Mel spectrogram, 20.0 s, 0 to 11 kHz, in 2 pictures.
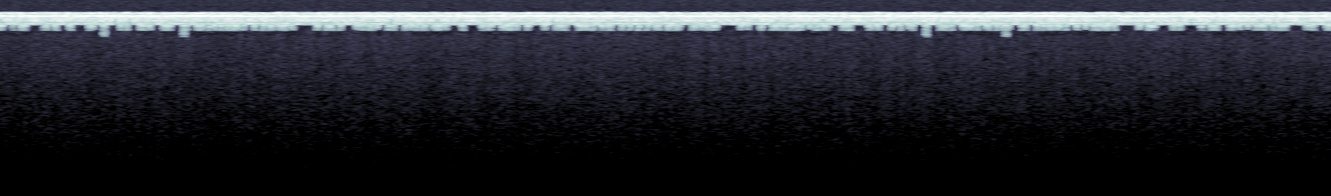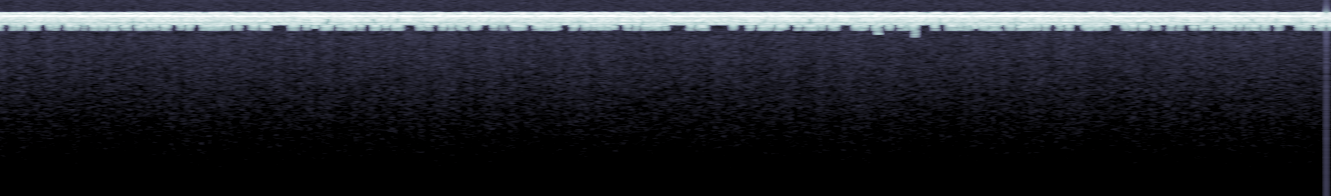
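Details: Ruspolia katydid recorded by the National Institute of Biological Resources in 2020, producing a nonstop, piercing high buzz with slight flickers in texture but no gaps; quiet otherwise.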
